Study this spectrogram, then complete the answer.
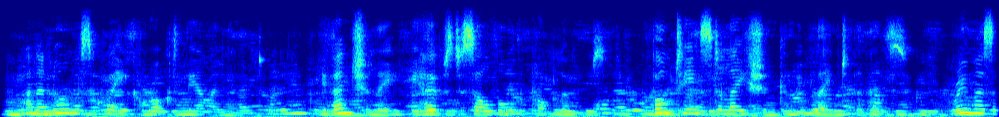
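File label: female, live recording; SiSEC11; underdetermined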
